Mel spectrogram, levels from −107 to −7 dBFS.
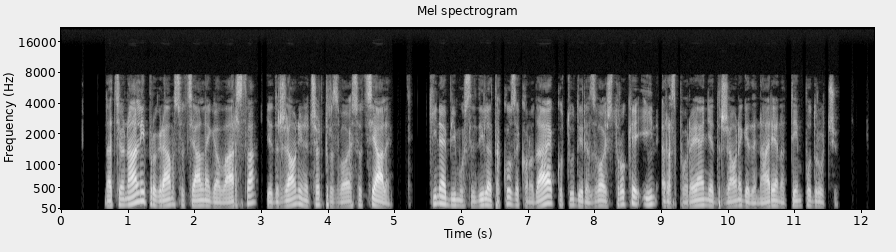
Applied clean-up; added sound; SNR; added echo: none; none; none; none.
